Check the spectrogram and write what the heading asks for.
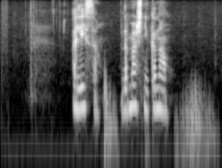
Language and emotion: Russian, neutral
